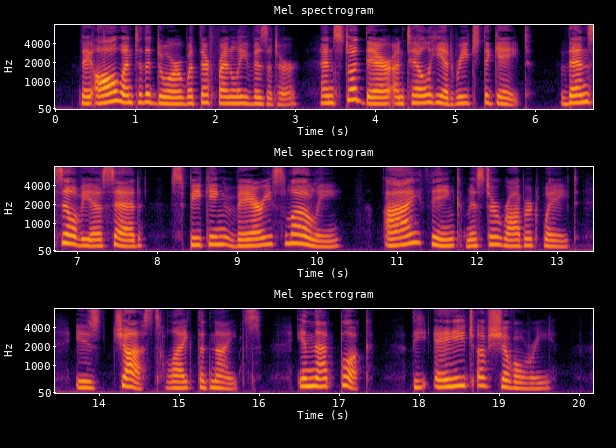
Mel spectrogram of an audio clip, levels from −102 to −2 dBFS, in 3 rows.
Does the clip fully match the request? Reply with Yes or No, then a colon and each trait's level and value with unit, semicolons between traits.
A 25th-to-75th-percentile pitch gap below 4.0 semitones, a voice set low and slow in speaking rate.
No: average, 3.6 semitones; high, 235 Hz; slow, 125 wpm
